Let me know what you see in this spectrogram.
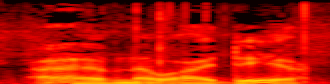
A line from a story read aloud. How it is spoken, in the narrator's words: I said flatly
